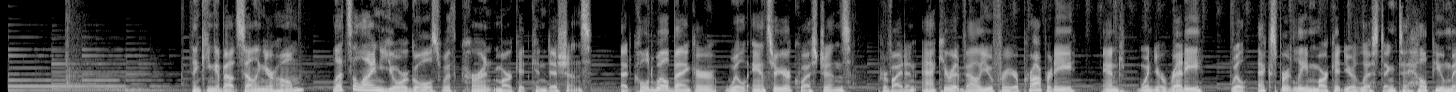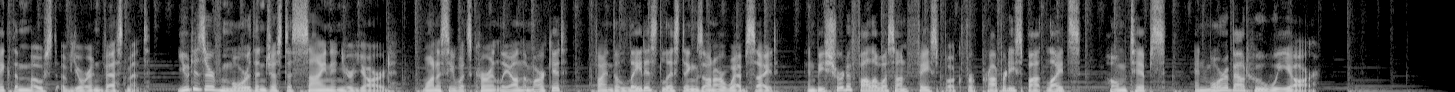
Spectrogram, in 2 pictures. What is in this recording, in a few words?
MALE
